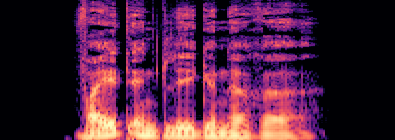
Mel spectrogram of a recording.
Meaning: inflection of weitentlegen: 1. strong/mixed nominative/accusative feminine singular comparative degree 2. strong nominative/accusative plural comparative degree
- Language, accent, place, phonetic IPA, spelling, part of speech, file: German, Germany, Berlin, [ˈvaɪ̯tʔɛntˌleːɡənəʁə], weitentlegenere, adjective, De-weitentlegenere.ogg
